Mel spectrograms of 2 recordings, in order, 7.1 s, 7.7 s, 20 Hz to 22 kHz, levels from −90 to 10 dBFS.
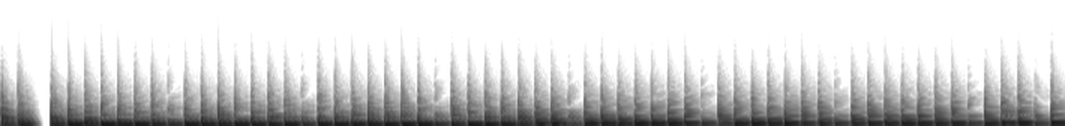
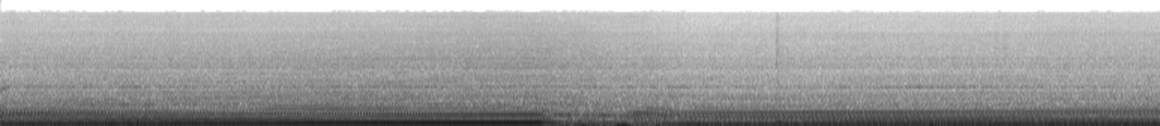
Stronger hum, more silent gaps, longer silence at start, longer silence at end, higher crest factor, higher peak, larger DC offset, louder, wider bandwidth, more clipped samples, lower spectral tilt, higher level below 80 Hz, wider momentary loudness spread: neither; first, 0.27-0.33 s vs none; about the same, 0 s vs 0 s; about the same, 0 s vs 0 s; about the same, 8 dB vs 10 dB; about the same, 0 dBFS vs 0 dBFS; neither; about the same, -12 LUFS vs -14 LUFS; second, 1.6 kHz vs 9 kHz; neither; first, -15 dB/octave vs -8.5 dB/octave; first, -12 dBFS vs -18 dBFS; second, 3 LU vs 9 LU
